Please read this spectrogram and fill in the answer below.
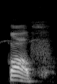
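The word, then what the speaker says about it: cough: কিন্তু যদি জি এইচ শব্দের শেষে থাকে তাহলে ফয়ের মতো উচ্চারিত হয়। যেমন রাফ, রাফ, টাফ, টাফ, কফ, কফ, এনাফ, লাভ।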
